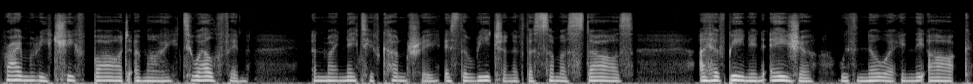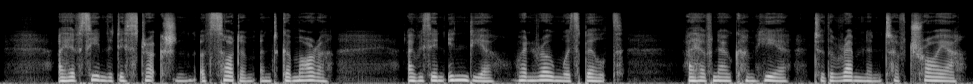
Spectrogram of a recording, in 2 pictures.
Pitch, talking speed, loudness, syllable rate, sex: 170 Hz, 170 wpm, -19 LUFS, 4.7 syllables/s, female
